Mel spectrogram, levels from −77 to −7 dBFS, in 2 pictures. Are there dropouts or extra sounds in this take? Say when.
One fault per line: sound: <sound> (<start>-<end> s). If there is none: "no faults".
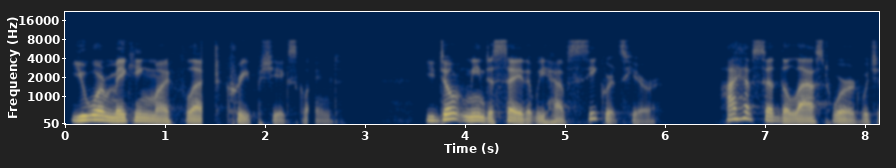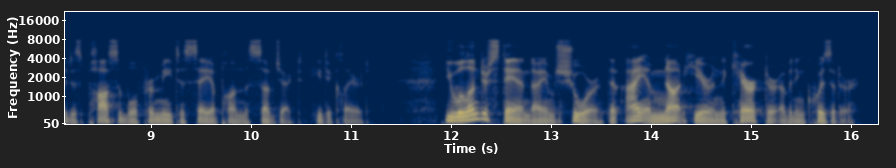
sound: dropout (1.4-1.5 s)
sound: dropout (2.4-2.5 s)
